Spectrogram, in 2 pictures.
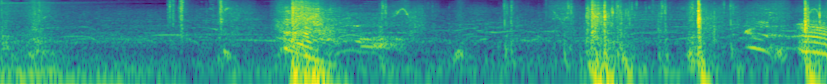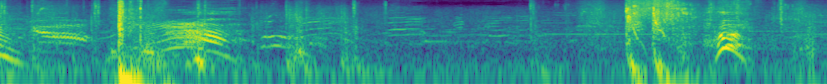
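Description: Blows and thuds land hard in a scuffle.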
